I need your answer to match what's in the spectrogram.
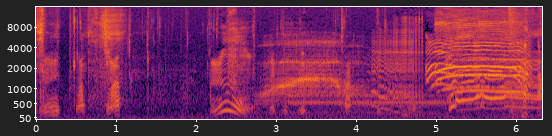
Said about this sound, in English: That's right. Scream. No one is listening in the middle of the woods.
